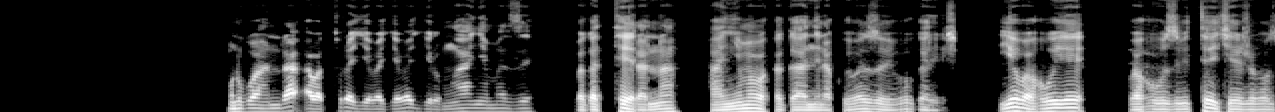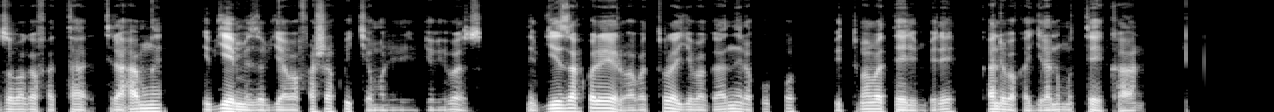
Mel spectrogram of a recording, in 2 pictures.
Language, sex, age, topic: Kinyarwanda, male, 25-35, education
